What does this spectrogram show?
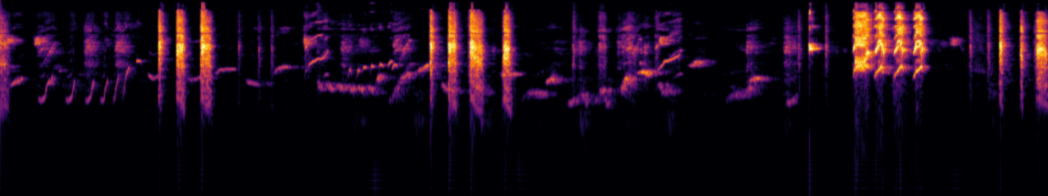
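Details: White-rumped shama training song for bird contests: a long, varied medley of fluty whistles, quick twitters and slurred notes, broken by sharp harsh rasps and a dense chattering burst near the end.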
